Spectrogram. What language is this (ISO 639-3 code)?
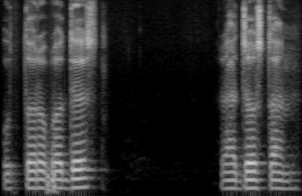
ori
